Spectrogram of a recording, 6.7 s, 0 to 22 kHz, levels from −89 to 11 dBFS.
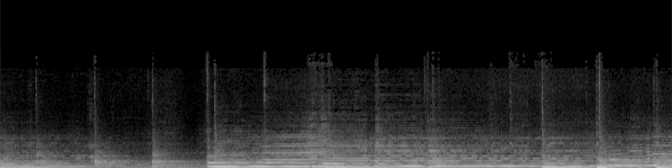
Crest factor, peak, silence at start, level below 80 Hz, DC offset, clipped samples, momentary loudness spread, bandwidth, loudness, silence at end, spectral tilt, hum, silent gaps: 14 dB; -8 dBFS; 0 s; -54 dBFS; under 0.1%; under 0.1%; 13 LU; 12 kHz; -23 LUFS; 0 s; -8.5 dB/octave; none; none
